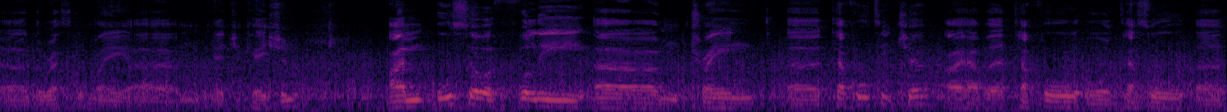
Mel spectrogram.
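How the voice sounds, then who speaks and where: A man's voice: sits low, heavy background noise. Hesitant London man, echoey room. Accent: English, London. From England. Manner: hesitant, many ums and uhs. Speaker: English teacher. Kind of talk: self-introduction video.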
